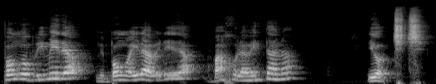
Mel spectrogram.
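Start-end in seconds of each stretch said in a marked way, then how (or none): 3.9-4.4 short sibilant hiss to catch someone's ear; two quick "ch" sounds, like calling someone over; attention-getting "ch, ch". Retold or imitated. From the car to the crying girl, attention-getting hiss. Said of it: "le hago".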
